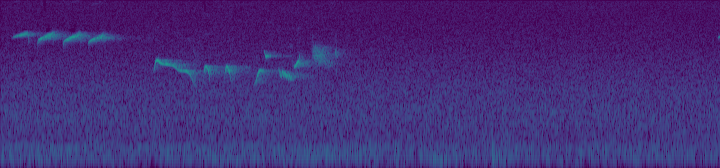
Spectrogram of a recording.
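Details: Singing Blue-and-white flycatcher in satoyama countryside: very high thin whistles followed by a lower string of clear, downward-slurred notes and a short buzzy flourish, over soft background hiss.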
